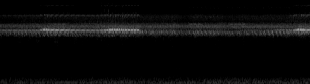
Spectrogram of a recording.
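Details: Bell cricket singing in autumn, recorded in Sanuki, Chiba, Japan: high, bright ringing trills in pulsed bursts of about half a second, three bursts over a steady background chorus of faint insect trilling.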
